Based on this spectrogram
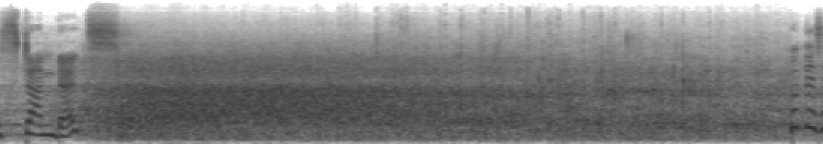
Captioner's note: audience laughing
